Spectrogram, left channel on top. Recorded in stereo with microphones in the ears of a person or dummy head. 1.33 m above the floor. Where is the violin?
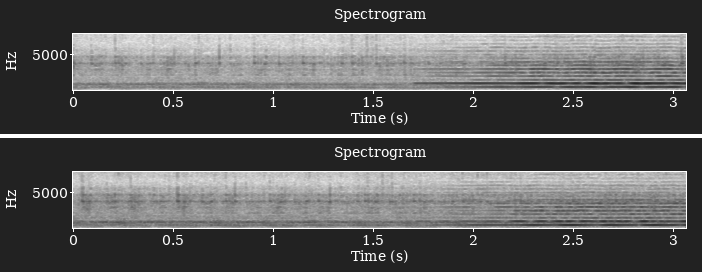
50° left (ahead or behind), 2.5 m.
